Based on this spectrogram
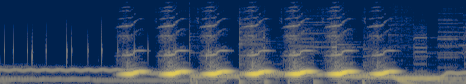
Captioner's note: dinging sounds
